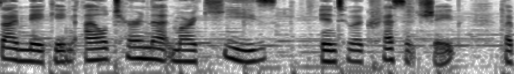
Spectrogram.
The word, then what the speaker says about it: marquise: i thought this shape was this which i pronounce marquis i mean it made sense to me a marquee is a position of nobility and the shape is very noble but it's actually this which is pronounced marquise and it took me a while to be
